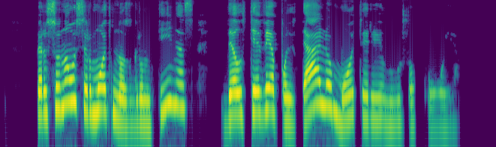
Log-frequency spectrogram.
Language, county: Lithuanian, Vilnius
